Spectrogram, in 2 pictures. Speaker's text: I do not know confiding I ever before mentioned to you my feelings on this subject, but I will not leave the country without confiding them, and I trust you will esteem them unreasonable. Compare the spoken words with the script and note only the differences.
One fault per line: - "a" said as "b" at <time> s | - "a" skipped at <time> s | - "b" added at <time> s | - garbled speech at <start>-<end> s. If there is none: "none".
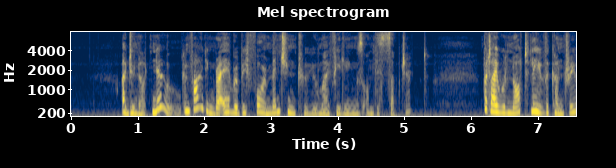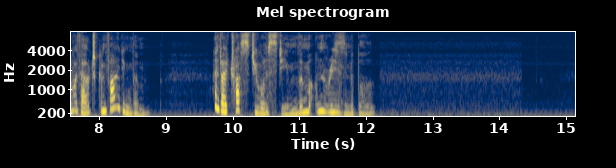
none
